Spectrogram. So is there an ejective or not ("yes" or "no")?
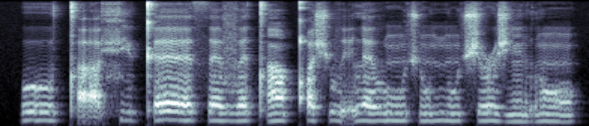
yes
